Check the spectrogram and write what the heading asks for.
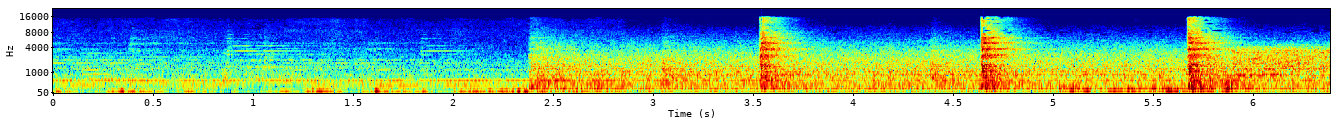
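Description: A faint music bed, then about two and a half seconds in a live band's room noise with sharp metallic ticks about once a second: a count-in tapped out just before a worship band starts to play.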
